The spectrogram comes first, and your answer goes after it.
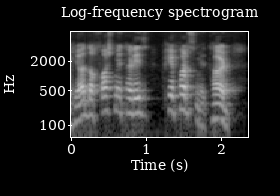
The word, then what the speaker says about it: Pfeffer: the first method is paper's method this is pronunciated as paper Okay so a favor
